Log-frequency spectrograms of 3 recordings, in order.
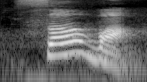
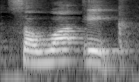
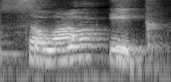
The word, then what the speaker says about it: sawa: See, generally it is a one behind it, so we will not pronounce it sawa ek. But if you want to say proper, you can call it as a sawa ek.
